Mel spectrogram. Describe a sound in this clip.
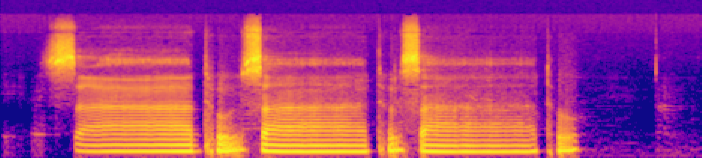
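A man chants in a deep, steady voice, holding long tones with short breaths between them.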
